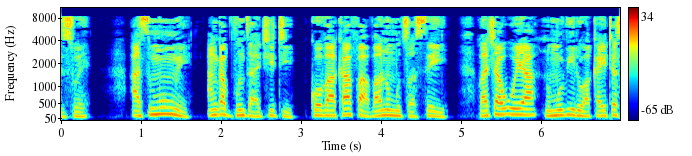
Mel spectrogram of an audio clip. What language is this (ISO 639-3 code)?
sna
